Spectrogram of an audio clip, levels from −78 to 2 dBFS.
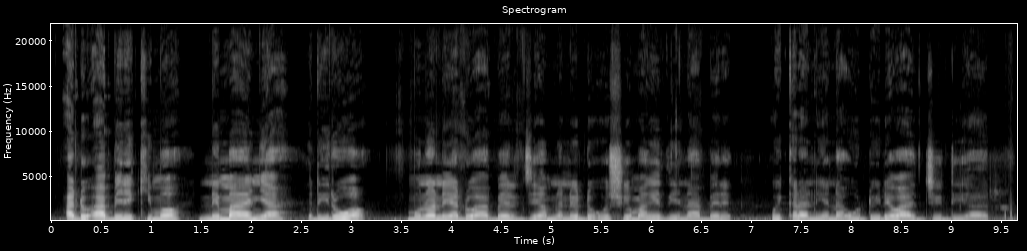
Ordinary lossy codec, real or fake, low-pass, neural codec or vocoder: none; real; none; none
